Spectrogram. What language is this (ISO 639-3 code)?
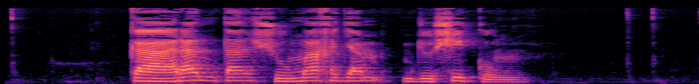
qxa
